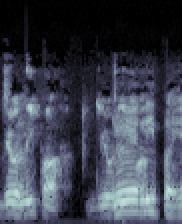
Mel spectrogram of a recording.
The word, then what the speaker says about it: Dua Lipa: Dua Lipa.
